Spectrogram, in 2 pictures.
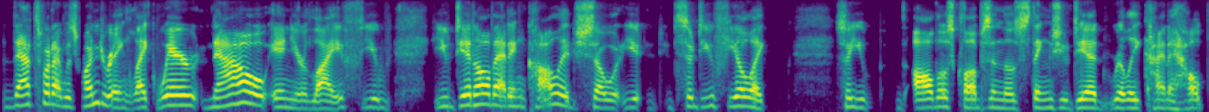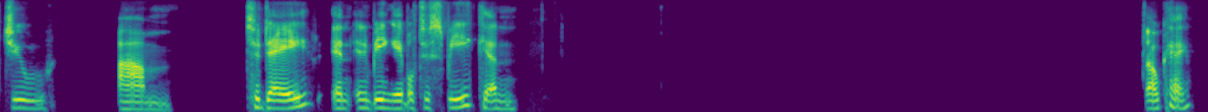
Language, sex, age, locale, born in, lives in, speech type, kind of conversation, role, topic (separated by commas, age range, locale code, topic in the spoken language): English, female, 65-69, en-US, United States, United States, conversation, podcast, host, How do the choices we make shape the direction of our lives?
